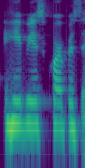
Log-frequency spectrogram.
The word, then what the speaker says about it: habeas corpus: Pretty sure I know what it entails, but could you explain for everybody what habeas corpus is? I think I'm saying that correctly. – You are.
